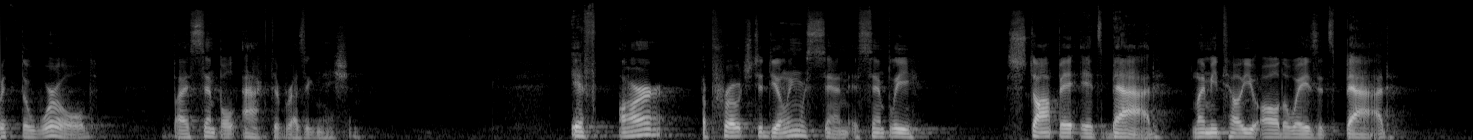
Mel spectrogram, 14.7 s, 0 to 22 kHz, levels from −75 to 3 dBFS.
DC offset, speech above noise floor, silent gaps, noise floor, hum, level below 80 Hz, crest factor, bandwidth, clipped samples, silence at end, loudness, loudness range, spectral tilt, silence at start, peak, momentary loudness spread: under 0.1%; 38 dB; none; -64 dBFS; none; -52 dBFS; 24 dB; 19.5 kHz; under 0.1%; 0.8 s; -26 LUFS; 9 LU; -6 dB/octave; 0 s; -4 dBFS; 14 LU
